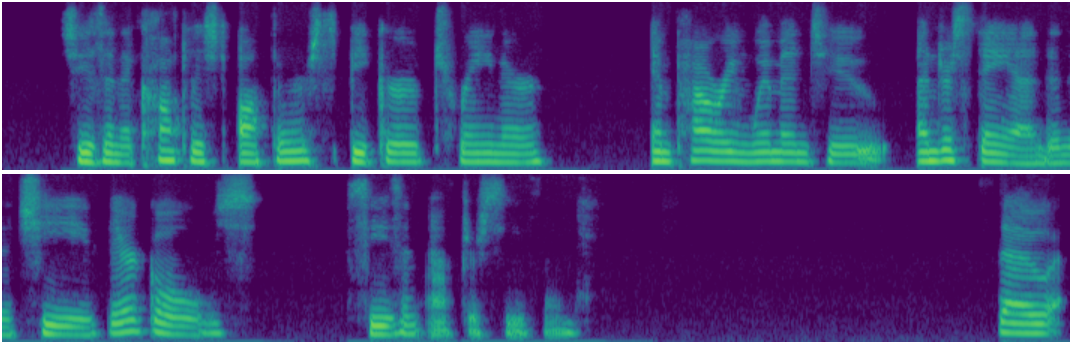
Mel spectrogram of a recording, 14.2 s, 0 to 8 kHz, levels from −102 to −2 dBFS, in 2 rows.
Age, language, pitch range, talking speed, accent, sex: 50-69, English, 150-175 Hz, 75 wpm, American, female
